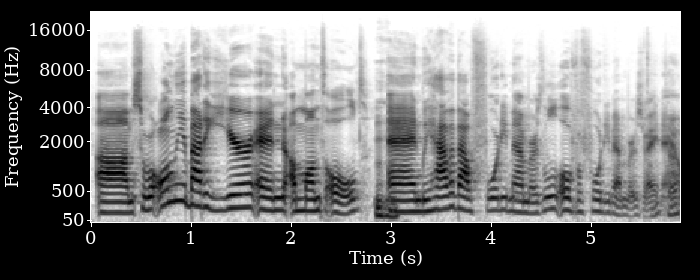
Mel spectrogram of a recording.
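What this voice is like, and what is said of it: Long Island accent. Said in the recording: “And you can tell where we are. ... obviously by my accent.”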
